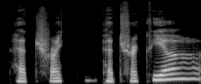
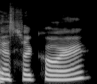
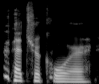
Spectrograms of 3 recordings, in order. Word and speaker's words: petrichor: the project is titled, and I may screw this up, Petric Petrichia, or how do you say that? Petrichor. Petrichor, Yeah.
